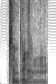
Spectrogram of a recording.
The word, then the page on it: tympanum: British English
